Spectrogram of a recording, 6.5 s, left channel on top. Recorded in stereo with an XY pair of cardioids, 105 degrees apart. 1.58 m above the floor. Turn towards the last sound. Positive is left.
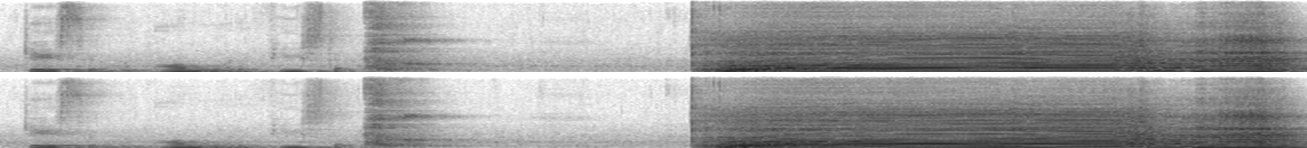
turn(degrees=-10)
